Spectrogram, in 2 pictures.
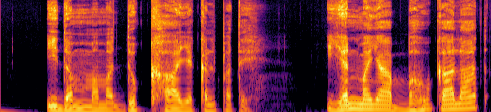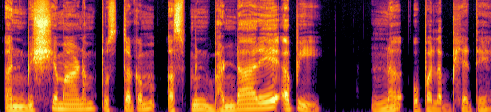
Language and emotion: Sanskrit, sad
